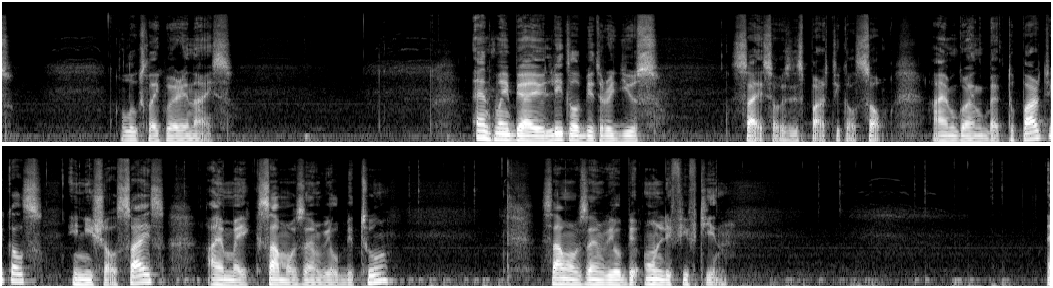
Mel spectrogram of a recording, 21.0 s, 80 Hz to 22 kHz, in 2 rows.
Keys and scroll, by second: 2.3 space, 4.4 space, 8.0 Escape, 14.1 2, 16.3 1, 17.9-18.9 typing, 20.4 Return.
